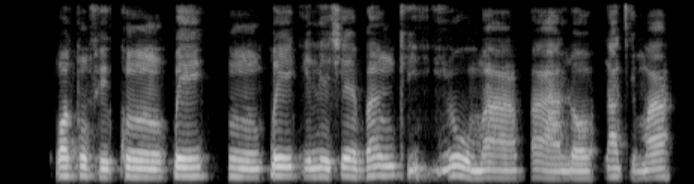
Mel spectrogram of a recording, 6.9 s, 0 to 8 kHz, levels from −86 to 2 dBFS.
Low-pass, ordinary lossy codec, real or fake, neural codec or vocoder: 7.2 kHz; none; fake; codec, 16 kHz, 4 kbps, FunCodec, trained on Chinese and English, 50 frames a second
